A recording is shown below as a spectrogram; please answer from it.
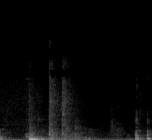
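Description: Framed glass shower door knocking against its frame: one sharp knock about half a second in, with a lighter clack just after.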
